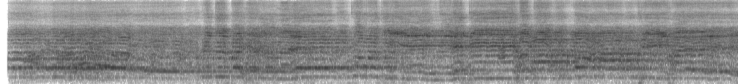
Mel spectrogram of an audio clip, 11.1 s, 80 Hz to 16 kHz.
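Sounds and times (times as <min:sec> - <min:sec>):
man singing into a microphone: 0:00.1 - 0:11.0.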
